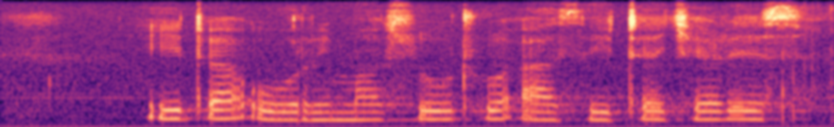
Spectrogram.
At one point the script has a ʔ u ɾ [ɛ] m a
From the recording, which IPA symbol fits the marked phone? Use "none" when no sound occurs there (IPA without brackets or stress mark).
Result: i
